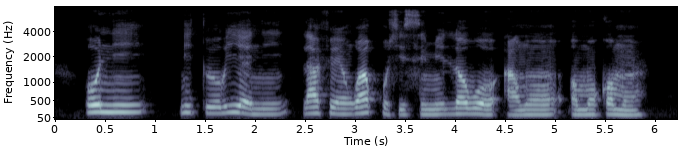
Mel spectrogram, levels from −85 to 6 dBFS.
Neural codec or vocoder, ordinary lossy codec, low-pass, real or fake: none; none; 7.2 kHz; real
